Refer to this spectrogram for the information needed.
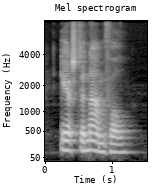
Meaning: nominative case
- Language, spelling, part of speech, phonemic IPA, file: Dutch, eerste naamval, noun, /ˌeːr.stə ˈnaːm.vɑl/, Nl-eerste naamval.ogg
